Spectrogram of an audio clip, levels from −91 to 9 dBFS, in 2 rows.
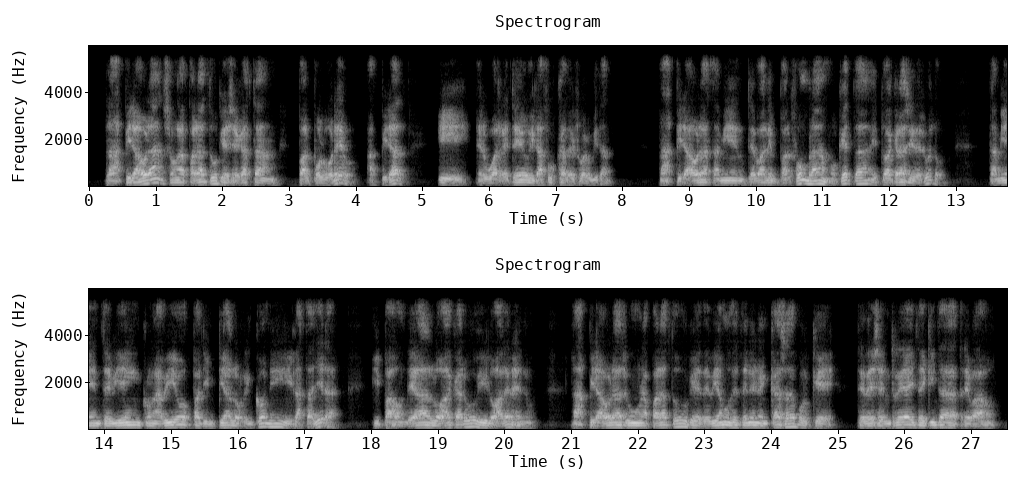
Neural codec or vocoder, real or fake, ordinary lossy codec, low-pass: none; real; none; 5.4 kHz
